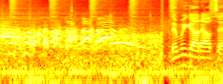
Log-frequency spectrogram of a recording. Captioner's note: all laugh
